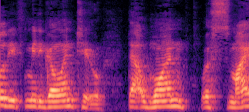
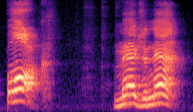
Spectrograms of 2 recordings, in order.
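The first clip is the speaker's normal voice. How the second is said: shocked outburst; 5 semitones higher, 7 dB louder than usual. Retold or imitated. Reacting to the premonition.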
